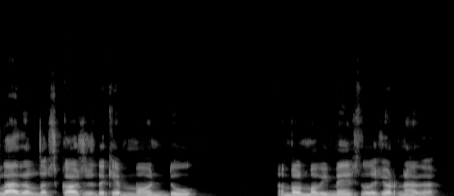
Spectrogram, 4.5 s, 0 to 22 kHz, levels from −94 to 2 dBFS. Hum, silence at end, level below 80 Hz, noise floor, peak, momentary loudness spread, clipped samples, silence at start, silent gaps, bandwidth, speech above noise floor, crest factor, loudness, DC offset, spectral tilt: none; 0.2 s; -68 dBFS; under -90 dBFS; -10 dBFS; 7 LU; under 0.1%; 0 s; none; 9.8 kHz; over 61 dB; 20 dB; -30 LUFS; under 0.1%; -6.5 dB/octave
